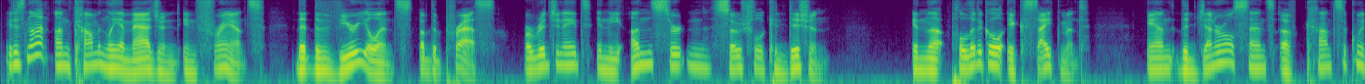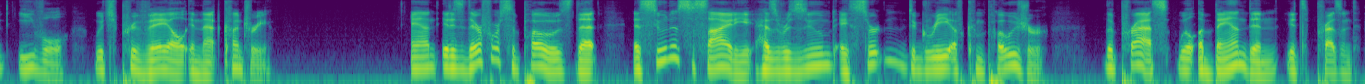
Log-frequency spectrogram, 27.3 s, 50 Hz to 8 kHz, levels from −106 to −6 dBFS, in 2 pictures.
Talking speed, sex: 130 wpm, male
